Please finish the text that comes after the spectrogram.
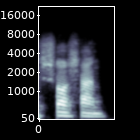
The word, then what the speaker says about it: শ্মশান: মফলা যুক্ত হওয়ার কারণে মফল আবার সবসময় উচ্চারিত হয় না। যেমন শ্মশান লিখলে শুরুতে মফল আছে। শ্মশান উচ্চারিত হচ্ছে না। কিছুটা নাকের ঝোক পড়ে আর কি।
